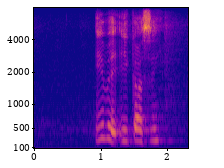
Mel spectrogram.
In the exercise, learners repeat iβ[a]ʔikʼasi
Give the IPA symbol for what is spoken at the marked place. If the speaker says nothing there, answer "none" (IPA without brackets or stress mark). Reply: ɛ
